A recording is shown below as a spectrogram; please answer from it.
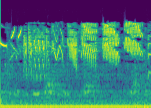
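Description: Caged towa-towa seed finch singing a fast, high-pitched run of trills and whistled notes, one full song phrase of the kind counted in a whistling competition.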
